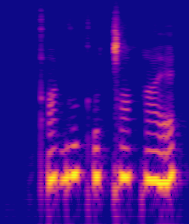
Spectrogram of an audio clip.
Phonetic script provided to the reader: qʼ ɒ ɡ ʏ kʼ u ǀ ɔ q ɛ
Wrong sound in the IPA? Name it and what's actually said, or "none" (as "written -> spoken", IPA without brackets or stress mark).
ʏ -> u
